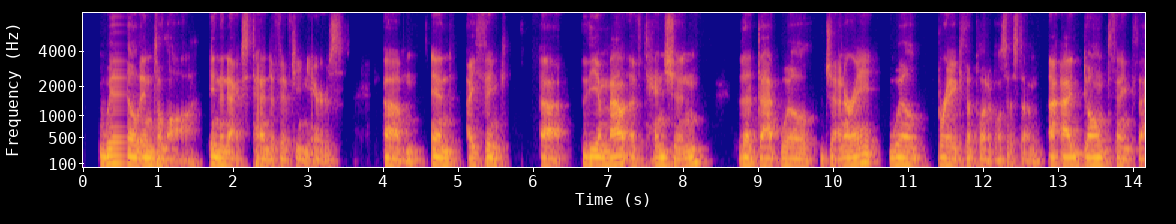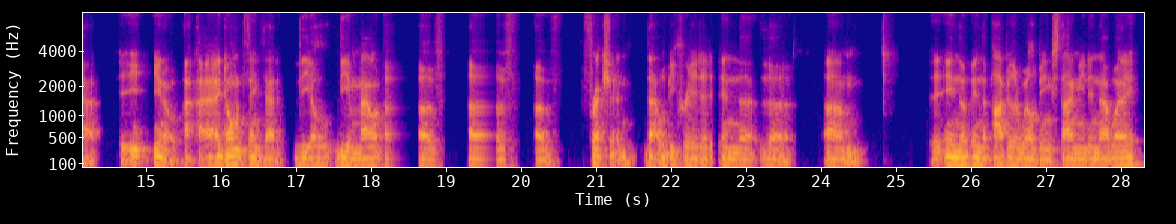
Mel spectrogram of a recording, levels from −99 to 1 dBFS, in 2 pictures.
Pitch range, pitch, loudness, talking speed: 80-90 Hz, 85 Hz, -23 LUFS, 140 wpm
